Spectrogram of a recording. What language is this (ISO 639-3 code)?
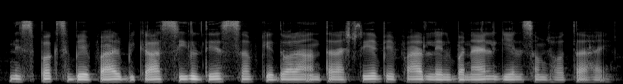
mag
